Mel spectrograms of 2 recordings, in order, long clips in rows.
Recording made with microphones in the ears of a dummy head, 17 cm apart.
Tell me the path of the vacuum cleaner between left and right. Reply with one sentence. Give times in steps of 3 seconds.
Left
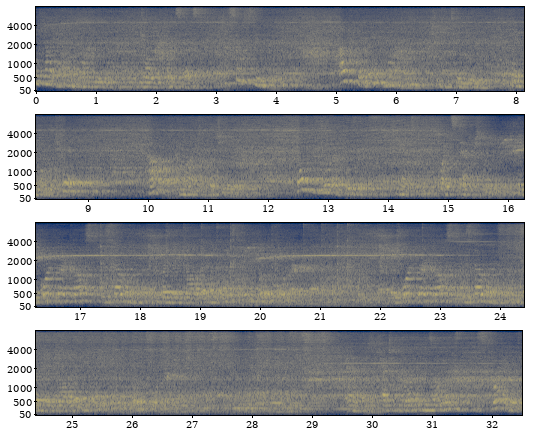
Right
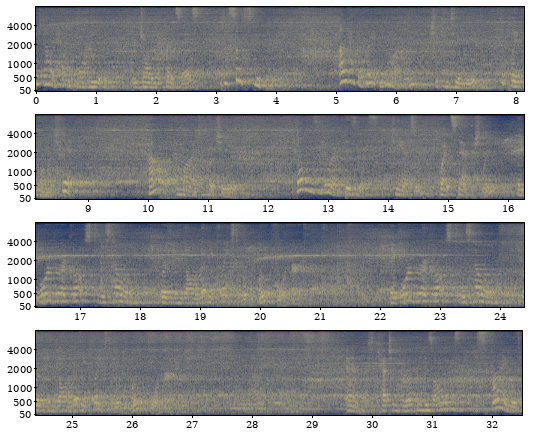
You can hear the vacuum cleaner on the right from 0 s and on the left from 12 s.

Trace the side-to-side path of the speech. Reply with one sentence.
You can hear the speech stay in one place.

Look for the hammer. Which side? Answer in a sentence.
You can hear the hammer on the left.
